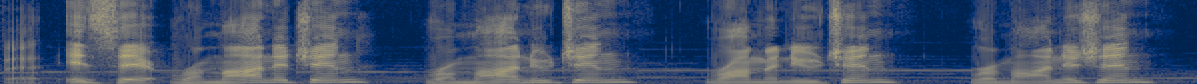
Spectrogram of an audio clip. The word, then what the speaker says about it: Ramanujan: stink out of it is it ramanin ramanin ramanujan ramanin ramanujan I believe the stress is supposed to be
